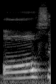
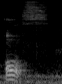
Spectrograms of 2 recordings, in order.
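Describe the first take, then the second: First: ऑफ with a long, stressed o; wrong emphasized vowel. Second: Said in the usual way. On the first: Shown as a demonstration. Teacher demonstrating the wrong stressed reading to students. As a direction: lean hard on the o of ऑफ. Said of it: "emphasis देके नहीं बोलते". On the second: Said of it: "normal है ऑफ".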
